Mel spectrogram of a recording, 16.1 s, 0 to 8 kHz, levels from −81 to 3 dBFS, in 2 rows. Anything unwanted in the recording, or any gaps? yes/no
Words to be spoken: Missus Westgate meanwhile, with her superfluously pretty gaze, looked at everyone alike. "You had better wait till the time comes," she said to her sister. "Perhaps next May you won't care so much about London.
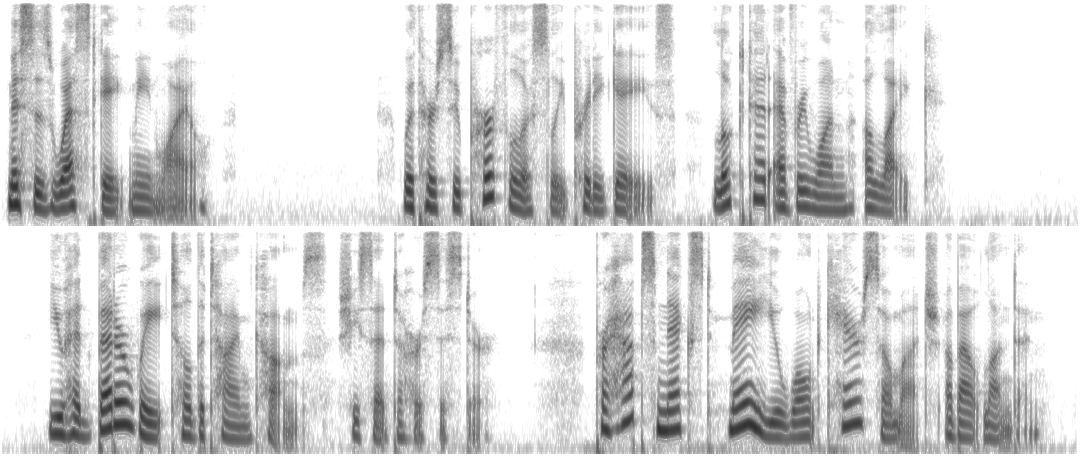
no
